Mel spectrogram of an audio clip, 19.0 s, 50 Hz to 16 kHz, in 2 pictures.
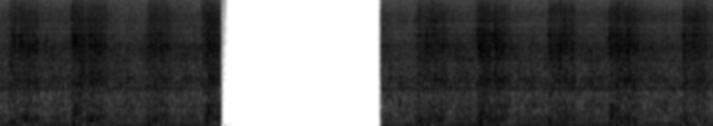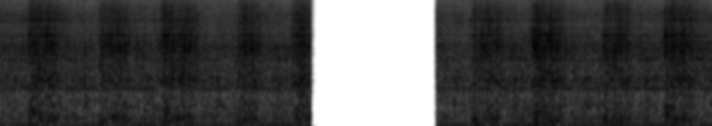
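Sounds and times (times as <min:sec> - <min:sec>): dishwasher motor and pump hum: 0:00.0 - 0:03.0, 0:05.1 - 0:13.7, 0:15.4 - 0:19.0
water spraying and swishing: 0:00.0 - 0:03.0, 0:05.2 - 0:13.7, 0:15.4 - 0:19.0.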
